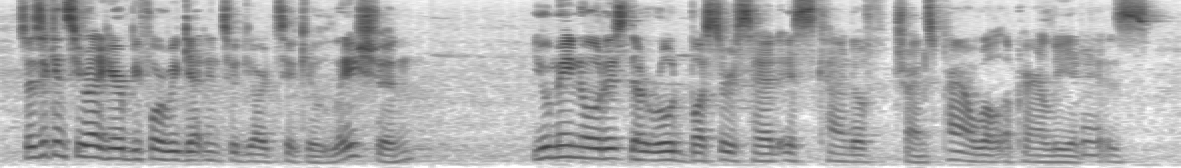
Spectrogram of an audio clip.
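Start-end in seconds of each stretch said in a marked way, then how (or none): 7.3-8.6 voice cracking and breaking. Explaining a Transformers figure to viewers, voice cracking. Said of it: "my voice cracked right there".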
